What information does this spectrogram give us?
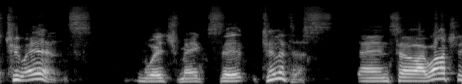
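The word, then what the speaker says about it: tinnitus: Um, so I kind of got there ahead of him and realized it is pronounced tinitus and it is and those are the reasons why there's no actual inflammation going on in anything in your ears.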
